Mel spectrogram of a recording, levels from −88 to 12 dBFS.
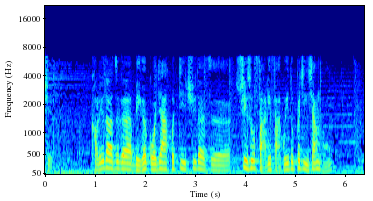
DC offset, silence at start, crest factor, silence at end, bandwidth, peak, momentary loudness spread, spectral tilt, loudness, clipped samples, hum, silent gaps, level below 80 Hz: under 0.1%; 0 s; 20 dB; 0 s; 6.8 kHz; -8 dBFS; 19 LU; -6.5 dB/octave; -28 LUFS; under 0.1%; none; none; -50 dBFS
